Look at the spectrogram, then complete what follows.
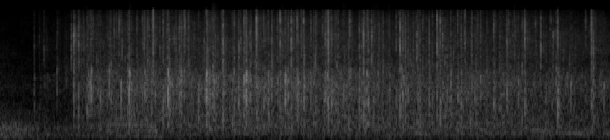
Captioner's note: audience cheers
